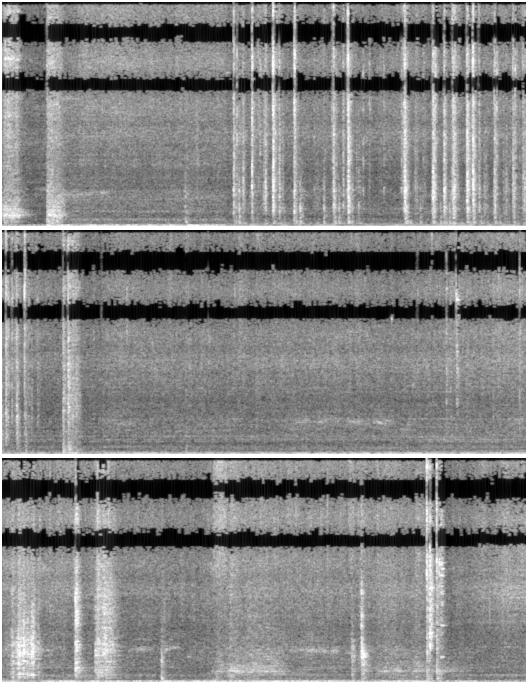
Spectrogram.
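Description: Steady low mechanical hum, with scattered clicks, knocks and metal clatter from work at a charcoal roasting oven and its metal lid.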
